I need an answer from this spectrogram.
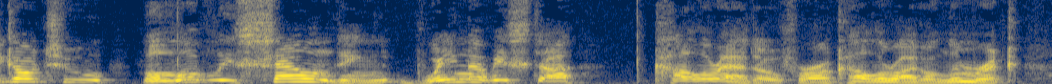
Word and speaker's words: Buena Vista: Buena Vista people sometimes pronounce it Buena Vista. I kid you not. Buena Vista, or they just abbreviate it to BV.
